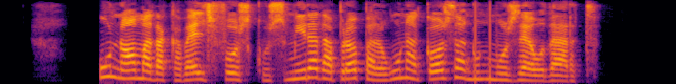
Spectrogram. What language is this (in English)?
Catalan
